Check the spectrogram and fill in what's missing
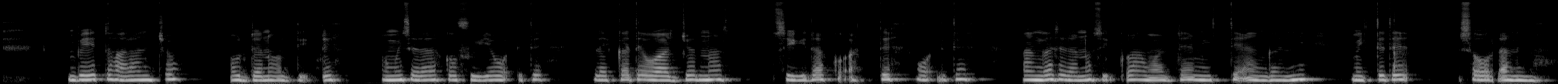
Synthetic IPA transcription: be̞ːt̪ːɔhɐɾɐnt͡ʃːɔ | ʊd̪ːɐnɔʊd̪ːɪɗɛ | ʊmɪsɛɾakːɔfɪjːɛwɔɗːɪt̪ɛ | lɛkːɐt̪ɛwaːd͡ʒːɔnːɐ | siːd̪ɐkːɔ̰ʔɐt̪ːɛwɔɗɪt̪ɛ | ɐŋɡɐs̬ɛɾɐnɔsɪkʼːɔɐmɐd̪ːɛmɪt̪ːɛʔɐŋɡɐnːɪ | mɪt̪ːɛt̪ɛ | soːɾᶑɐnɪnɔ

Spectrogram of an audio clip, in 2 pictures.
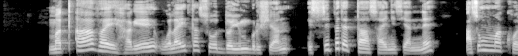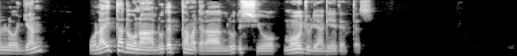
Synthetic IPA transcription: mɐt̪ʼːaːfɐjhɐɡe̞ːwɔlɐjt̪ːɐsoːd̪ːɔjʊmbʊɾʃɪjɐn | ɪsːɪfːɛt̪ɛt̪ːaːsɐjnɪsɪjɐnːɛ | ɐsʊmːɐkʰɔlːoːd͡ʒɪjɐn | wɔlɐjt̪ːɐd̪o̞ːnaːlʊt̪ʼɛt̪ːɐmɐt͡ʃʼɐɾaːlʊt̪ʼɪsːɪjoːmo̞ːd͡ʒʊlɪjɐɡe̞ːt̪ɛt̪ːḛːs

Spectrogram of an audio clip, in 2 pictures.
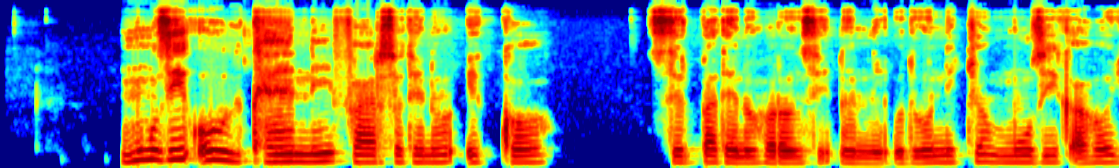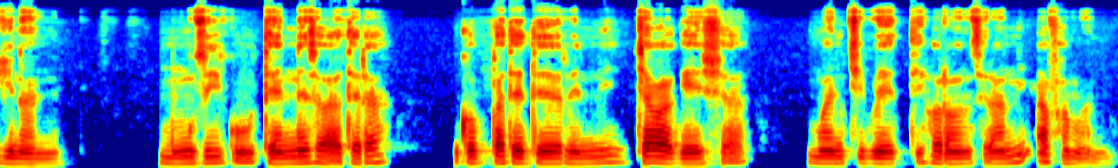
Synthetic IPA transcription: muːziːkʼuwkʰːɐjɐnːɪfaːɾsɔt̪ɛnɔɪkʰːɔ | sɪɾbɐt̪ɛnɔɦɔɾɔnsɪ̰nːɐnːɪʔʊd̪uːnːɪt͡ʃːɔmuːziːkʼɐ̰ɦɔjɪnɐnːɪ | muːziːkʼṵt̪ɛnːɛs̬a̰ʔɐ̰t̪ɛɾɐ | ɡɔbːɐt̪ɛd̪e̞ːɾɪnːɪd͡ʒɐwɐɡe̞ːʃːɐ̰ | mɐnt͡ʃːɪbe̞ːt̪ːɪɦɔɾʔɔnsɪɾɐnɐfɐmɐnː

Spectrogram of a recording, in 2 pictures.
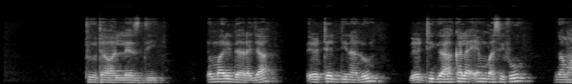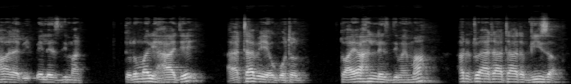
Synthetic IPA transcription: tutawalːesdi | ɗɔmaɾidaɾad͡ʒa | ɓɛɗɔtedːinaɗum | ɓɛɗɔtiɡahakalaɛmbasifu | ŋɡamhanaɓiɓɛlesdiman | tɔɗɔmaɾiɦaːd͡ʒɛ | ʔa̰ɗataɓɛjɛwɡɔtɔn | tɔajahanlesdimanma | hadɔtɔnatatataviːza

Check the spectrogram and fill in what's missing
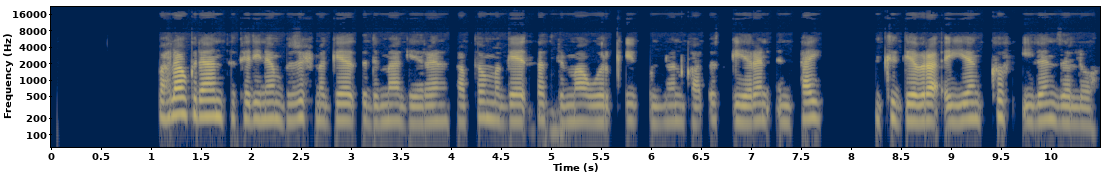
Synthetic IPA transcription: b̥ahlawikʰɨd̪ant̪ʰɐkʰɐd̪inɐmbɨzuħmɐɡajɛt͡sʼid̪ɨmːaɡeɾɐnkʰaβt̪ʰo̞mːɐɡajɐt͡sʼt̪ʰat̪d̪ɨmːawɔɾkʼik̚ʰunːonkʰat͡sʼɐt̪ɡeɾɐnʔɨnt̪ʰaj | nɨkʰɨɡɐβɾaʔɨjːɛnkʰɨfilɐnzɐlːɐwo

